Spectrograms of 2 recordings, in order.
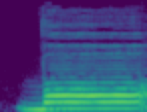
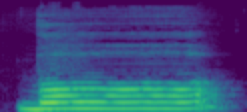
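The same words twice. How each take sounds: First: The vowel is short and quick. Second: The vowel is long and drawn out. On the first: "avec les voyelles courtes" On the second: "c'est comme le fatha, mais plus lent"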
